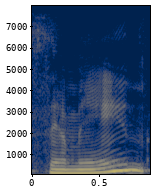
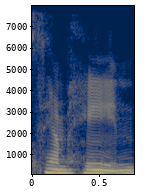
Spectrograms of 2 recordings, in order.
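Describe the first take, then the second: First: The H sound is left silent in the word. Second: The H sound is pronounced in the word. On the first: "maybe the H is silent" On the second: "I always call it Samhain"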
